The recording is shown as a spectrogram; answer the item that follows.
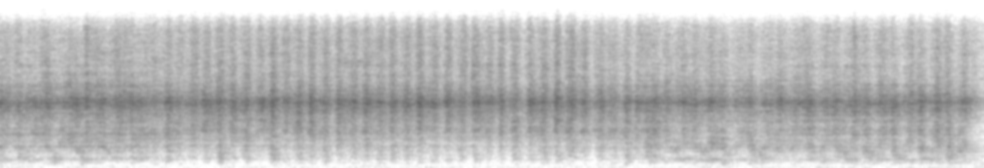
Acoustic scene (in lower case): restroom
